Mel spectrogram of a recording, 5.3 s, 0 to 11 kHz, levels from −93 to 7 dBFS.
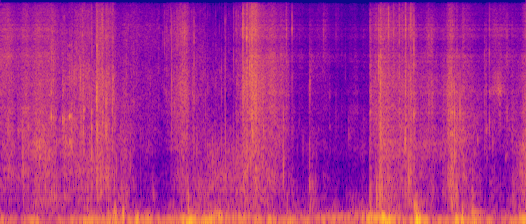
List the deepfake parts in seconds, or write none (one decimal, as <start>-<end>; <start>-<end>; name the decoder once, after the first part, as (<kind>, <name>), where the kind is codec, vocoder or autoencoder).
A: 0.0-0.5 (autoencoder, DAC-VAE); 2.4-5.3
